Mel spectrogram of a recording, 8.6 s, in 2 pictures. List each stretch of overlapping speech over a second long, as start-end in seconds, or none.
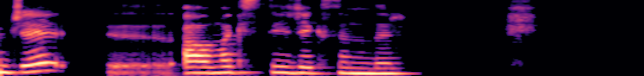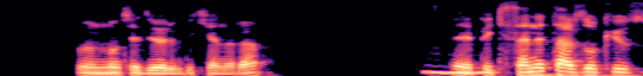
none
